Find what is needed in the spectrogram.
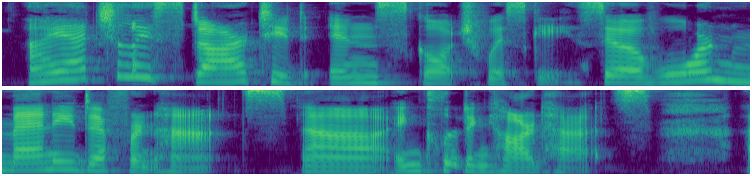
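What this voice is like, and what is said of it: Scottish accent, no American twang. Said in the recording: “Definitely Scottish, haven't lost the accent, still there. No American twang”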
